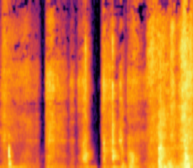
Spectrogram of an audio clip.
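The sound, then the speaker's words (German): Paper pages rustle and flip in several quick, crackly bursts separated by brief pauses, with no voices present. “Ja, Entschuldigung, ich muss kurz blättern.”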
